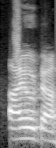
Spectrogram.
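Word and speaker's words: aorta: आयोटा। ठीक है? आयोटा नाम की आर्टरी होती है। स्पेलिंग ये होती है। इसको ओर्टा प्रोनाउंस नहीं करते। आयोटा ही प्रोनाउंस करते हैं।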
